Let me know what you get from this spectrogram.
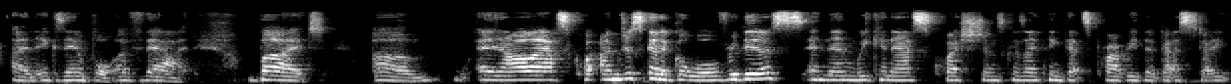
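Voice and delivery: ordinary delivery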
